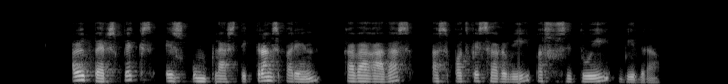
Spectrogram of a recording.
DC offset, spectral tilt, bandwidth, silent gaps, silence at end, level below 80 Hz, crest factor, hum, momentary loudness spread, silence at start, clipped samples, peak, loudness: under 0.1%; -4 dB/octave; 8 kHz; 3.29-3.44 s, 4.21-4.31 s; 0.7 s; -66 dBFS; 22 dB; none; 9 LU; 0.7 s; under 0.1%; -6 dBFS; -27 LUFS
